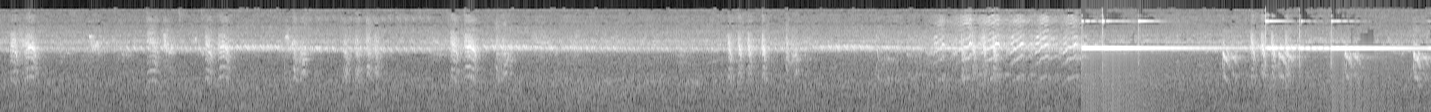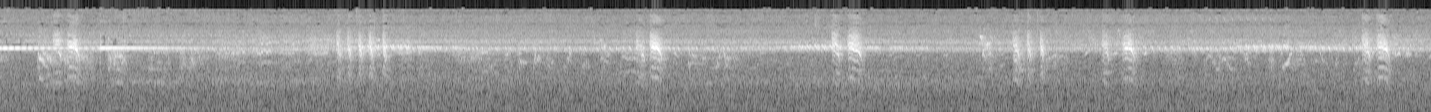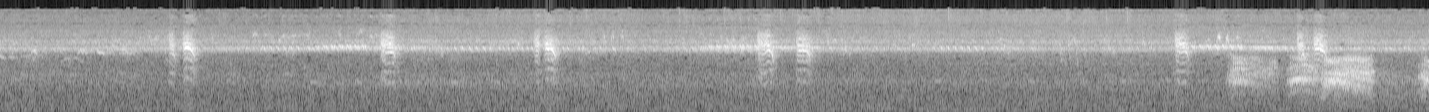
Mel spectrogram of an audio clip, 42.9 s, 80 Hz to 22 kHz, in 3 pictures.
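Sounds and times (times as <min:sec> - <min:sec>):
insect-like trill: 0:07.3 - 0:19.3
high-pitched chirps: 0:10.2 - 0:16.4
held high tone: 0:10.8 - 0:16.4.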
